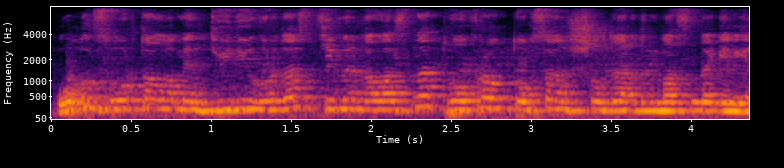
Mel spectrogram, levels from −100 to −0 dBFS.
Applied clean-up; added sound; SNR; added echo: none; Toilet flush; 20 dB; reverberation time 0.7 s.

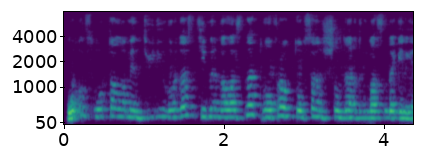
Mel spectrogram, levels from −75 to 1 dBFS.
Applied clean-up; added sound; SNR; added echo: neural mask model DeepFilterNet 3.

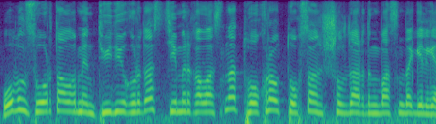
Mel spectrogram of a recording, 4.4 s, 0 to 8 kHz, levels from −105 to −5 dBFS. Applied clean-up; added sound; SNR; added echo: none; none; none; none.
